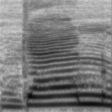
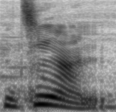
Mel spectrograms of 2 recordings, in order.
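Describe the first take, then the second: First: Said without a distinct j and ñ cluster. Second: Said with a half j joined to full ñ. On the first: "যেটা আমরা বাংলায় জ্ঞান বলি" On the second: "জ অর্ধেক ঞ পূর্ণ সাথে আকার"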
